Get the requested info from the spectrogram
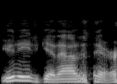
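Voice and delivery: urgent, loud yelling. Retelling a guy ordering them out of the water: imitating someone yelling. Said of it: "starts yelling at me".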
